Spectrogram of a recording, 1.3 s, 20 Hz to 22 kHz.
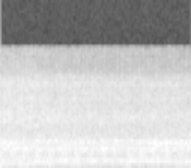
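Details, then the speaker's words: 2001 Honda Insight gen 1 hybrid, about 320,000 miles, off the road 7 years, idling stone cold in a garage with bonnet up, loudest it gets: quiet even hum with soft steady hiss, no knocks or misses; normal cold idle. "this is the loudest you'll ever hear it inside a garage with the bonnet up"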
